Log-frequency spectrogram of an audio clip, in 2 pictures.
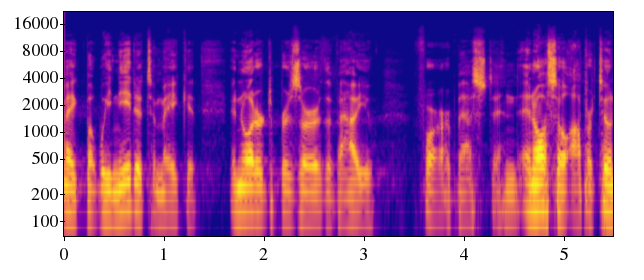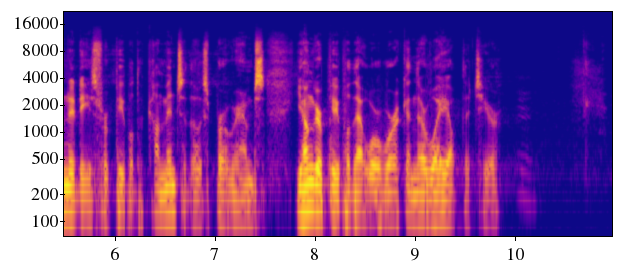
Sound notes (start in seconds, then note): none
